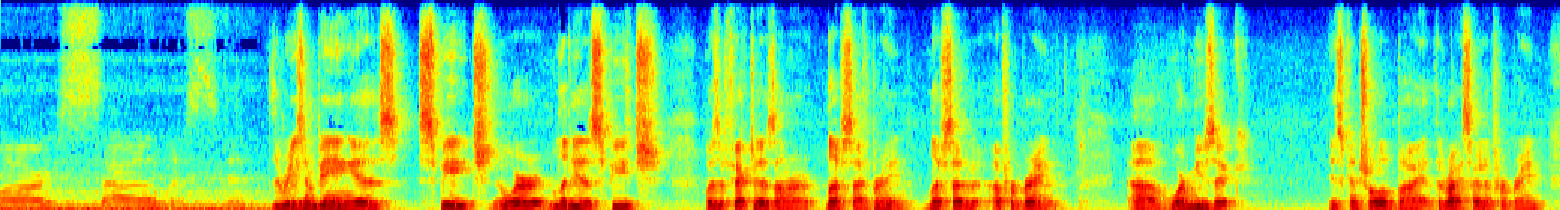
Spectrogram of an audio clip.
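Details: Adult male speaker; ordinary fluent speech.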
